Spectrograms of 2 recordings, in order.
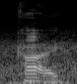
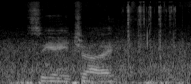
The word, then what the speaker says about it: chi: some symbology is uh kai c-h-i at least that's how i think you pronounce it i don't think it's chi or chai i think you call it kai anyway that represents christ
